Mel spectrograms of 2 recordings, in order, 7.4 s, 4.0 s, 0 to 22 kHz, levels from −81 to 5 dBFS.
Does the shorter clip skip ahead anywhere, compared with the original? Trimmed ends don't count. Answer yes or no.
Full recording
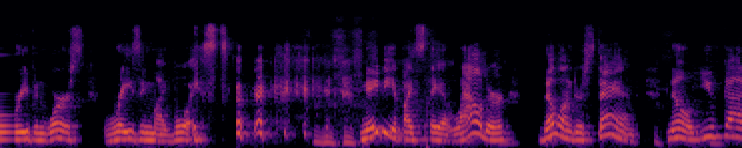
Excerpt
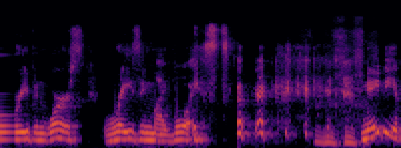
no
